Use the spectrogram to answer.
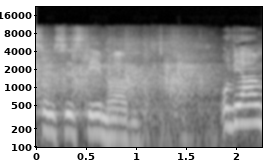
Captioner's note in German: Beifall bei der CDU und dem BÜNDNIS 90/DIE GRÜNEN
